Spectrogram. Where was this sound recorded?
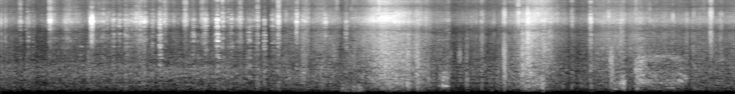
on a street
